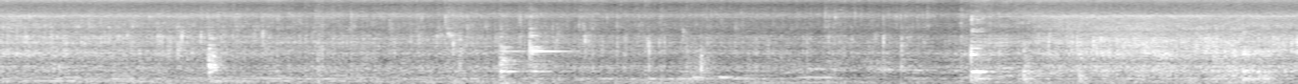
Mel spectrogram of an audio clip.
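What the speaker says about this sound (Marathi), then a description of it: "लसूण जरासा खरपूस भाजला की, म्हणजे लालसर जरासा लाल झाला की" Garlic frying in a pan with curry leaves, a steady soft sizzle with occasional crackles and a stir or two, close and alone with no voices.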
